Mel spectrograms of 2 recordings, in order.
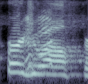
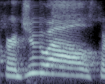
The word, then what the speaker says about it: Furgiuele: Furgiuele, Furgiuele, Furgiuele.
